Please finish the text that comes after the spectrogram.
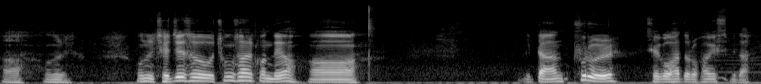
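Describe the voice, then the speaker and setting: A man's voice: mid-range voice, a little slow, long pauses, a little mellow, no room sound. A man in his thirties filming himself with a phone outdoors, narrating a casual, upbeat vlog straight to the camera. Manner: upbeat, chatty, talks to the camera. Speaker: vlogger. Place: outdoors in an overgrown yard. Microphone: phone at arm's length.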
